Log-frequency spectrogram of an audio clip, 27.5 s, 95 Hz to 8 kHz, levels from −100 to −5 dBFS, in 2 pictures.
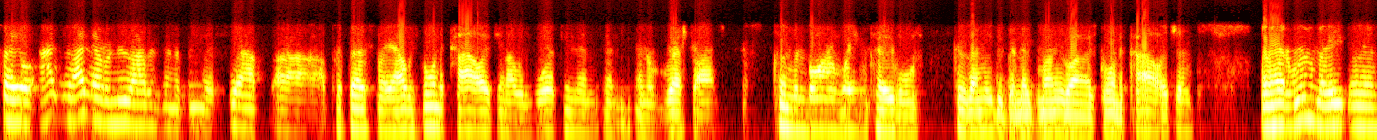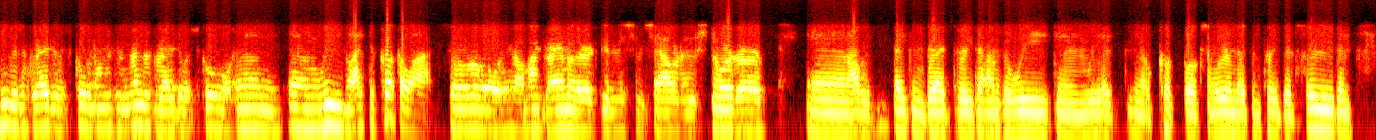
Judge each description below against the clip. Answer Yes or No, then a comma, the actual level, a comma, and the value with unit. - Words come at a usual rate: No, fast, 230 wpm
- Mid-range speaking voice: No, low, 120 Hz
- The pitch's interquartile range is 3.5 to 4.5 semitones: No, average, 2.8 semitones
